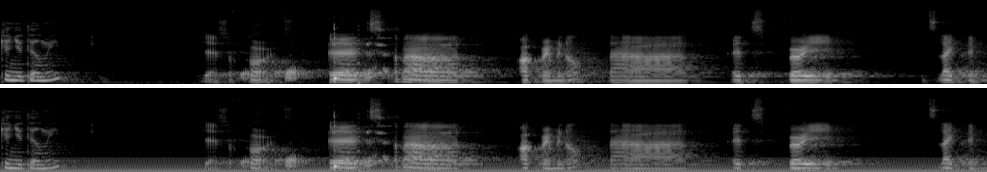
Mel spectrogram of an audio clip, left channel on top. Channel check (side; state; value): right; noise; hum, 8 dB below the sound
